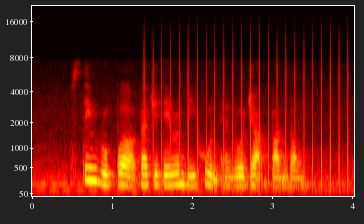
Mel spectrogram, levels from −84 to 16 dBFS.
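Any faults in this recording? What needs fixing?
A regular ticking cuts through the speech from 1.40 to 3.96 s: a train of clicks at about 9 per second, some twenty near-identical pulses standing roughly 10 dB above the speech, audible in the pauses too. The likely cause is electrical interference from nearby equipment or a faulty connection or power supply injecting pulses. To prevent it, move or switch off nearby devices, use shielded cables, and check the interface's connection and drivers before recording.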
